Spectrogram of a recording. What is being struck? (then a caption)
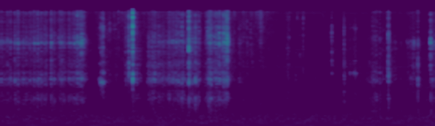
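Bar of soap shaved with a flat blade. A solid, dry red bar of soap is held in the hand and shaved with a flat blade, and brittle flakes come off. Crisp, bright scraping and crackling strokes fill the first three seconds, followed by quieter, scattered dry clicks and scrapes.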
